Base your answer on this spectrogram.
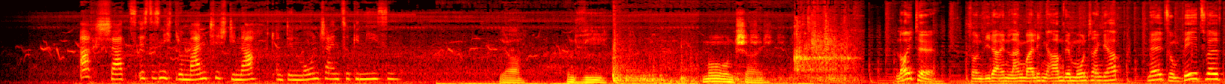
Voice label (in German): Werbung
